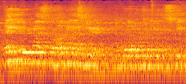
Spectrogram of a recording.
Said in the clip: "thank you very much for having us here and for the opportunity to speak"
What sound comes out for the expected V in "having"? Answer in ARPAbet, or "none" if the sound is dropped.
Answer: P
